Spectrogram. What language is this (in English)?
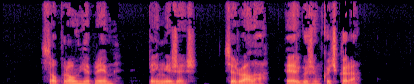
Mari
